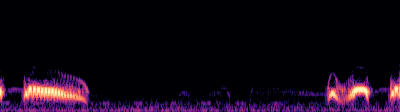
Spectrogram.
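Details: Spotted dove decoy call used for trapping wild doves: one long, slightly falling coo, then after a pause the start of a new phrase with two short notes. The background is quiet.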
